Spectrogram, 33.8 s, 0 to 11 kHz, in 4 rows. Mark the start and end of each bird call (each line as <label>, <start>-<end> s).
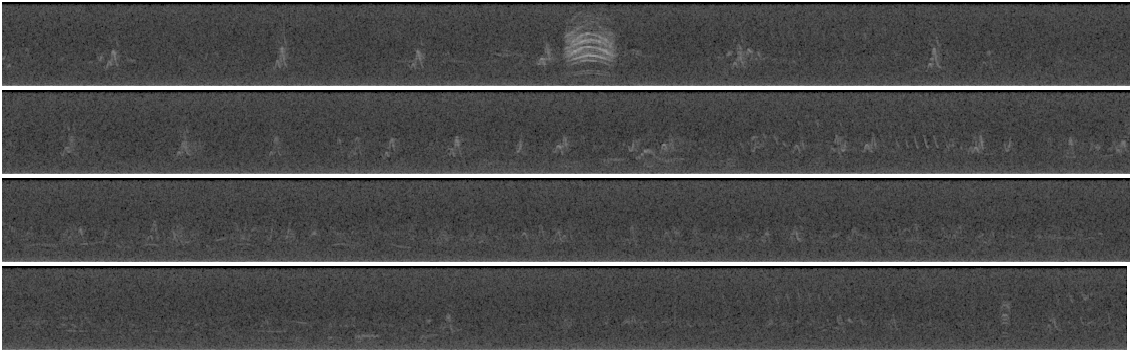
House Finch (Haemorhous mexicanus), 0.8-1.0 s
House Finch (Haemorhous mexicanus), 2.0-2.2 s
House Finch (Haemorhous mexicanus), 3.0-3.3 s
House Finch (Haemorhous mexicanus), 4.0-4.2 s
Hawaii Amakihi (Chlorodrepanis virens), 4.2-4.7 s
House Finch (Haemorhous mexicanus), 5.4-5.7 s
House Finch (Haemorhous mexicanus), 7.0-7.1 s
House Finch (Haemorhous mexicanus), 8.9-9.1 s
House Finch (Haemorhous mexicanus), 9.7-10.0 s
House Finch (Haemorhous mexicanus), 10.4-10.7 s
House Finch (Haemorhous mexicanus), 11.0-11.5 s
House Finch (Haemorhous mexicanus), 11.8-12.0 s
House Finch (Haemorhous mexicanus), 12.3-12.8 s
House Finch (Haemorhous mexicanus), 28.6-28.9 s
Hawaii Amakihi (Chlorodrepanis virens), 32.9-33.0 s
